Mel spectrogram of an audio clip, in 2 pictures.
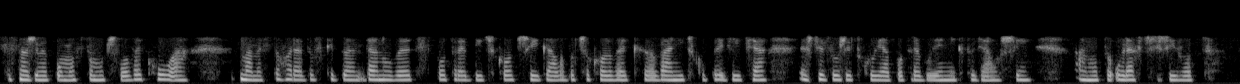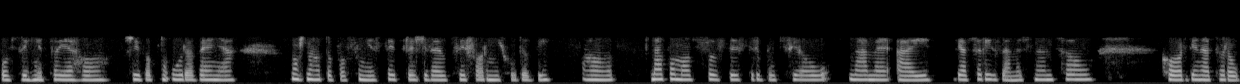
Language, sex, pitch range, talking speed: Slovak, female, 205-220 Hz, 135 wpm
